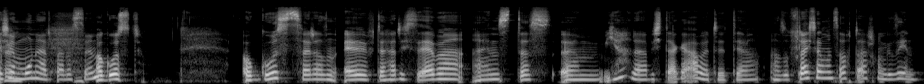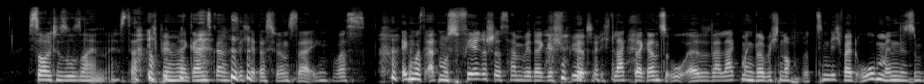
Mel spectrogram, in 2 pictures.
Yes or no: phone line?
no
